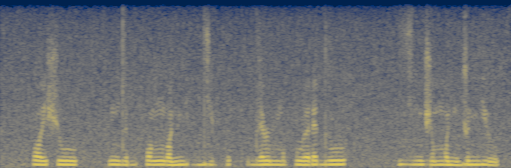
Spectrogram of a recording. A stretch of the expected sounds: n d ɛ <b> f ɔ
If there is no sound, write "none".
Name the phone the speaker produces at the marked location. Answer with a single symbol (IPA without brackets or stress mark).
b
